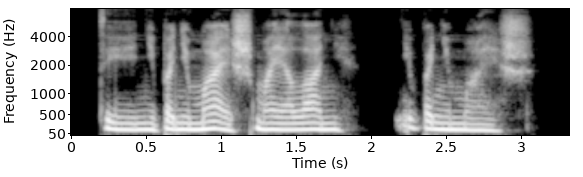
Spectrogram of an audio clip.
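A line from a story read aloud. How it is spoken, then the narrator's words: Quiet, as if to himself. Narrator (Russian): произнес он вдруг тихо, продолжая какую-то мысль и будто разговаривая с самим собой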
